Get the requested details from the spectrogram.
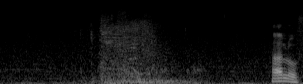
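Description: A fireball bursts with a loud whoosh.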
